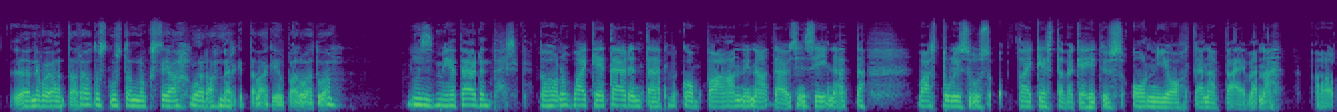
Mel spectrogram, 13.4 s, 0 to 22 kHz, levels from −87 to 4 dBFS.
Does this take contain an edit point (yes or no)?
yes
